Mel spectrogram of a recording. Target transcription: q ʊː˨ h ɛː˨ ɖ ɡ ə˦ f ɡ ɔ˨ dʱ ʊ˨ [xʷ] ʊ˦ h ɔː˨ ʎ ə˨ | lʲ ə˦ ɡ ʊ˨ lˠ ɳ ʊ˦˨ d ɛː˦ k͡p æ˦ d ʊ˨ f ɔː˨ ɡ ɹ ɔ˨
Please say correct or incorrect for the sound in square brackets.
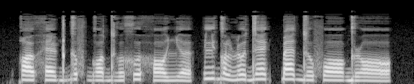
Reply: incorrect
